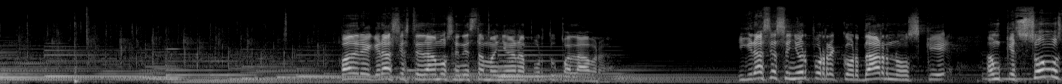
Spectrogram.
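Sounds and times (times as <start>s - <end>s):
audience applauding loudly: 0.0s - 4.4s
keyboard or organ chords: 0.0s - 7.9s
speech: 3.4s - 6.2s, 7.4s - 10.6s.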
